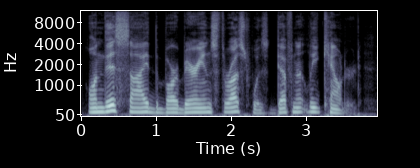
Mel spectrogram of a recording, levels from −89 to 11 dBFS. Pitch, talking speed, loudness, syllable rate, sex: 130 Hz, 135 wpm, -17 LUFS, 4.7 syllables/s, male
